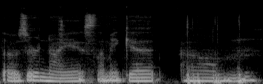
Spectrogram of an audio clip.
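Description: A middle-aged woman chats her way through a nail art unboxing, her voice croaky and gravelly, low and mellow in tone. She talks slowly and loosely, wandering between thoughts with plenty of fillers. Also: steady tone, a little hiss or hum. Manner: rambling, thinking aloud with many fillers. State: croaky from a sore throat. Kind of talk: casual unboxing chat. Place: tabletop crafting desk, camera overhead.

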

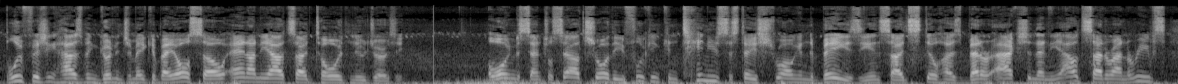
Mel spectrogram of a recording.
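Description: A man's voice: fairly high pitch, brisk, noisy background. A young man hosting a fishing report, reading scripted news and interviewing an angler in a tackle shop. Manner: easygoing, encouraging interviewer. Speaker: fishing show host and managing editor.

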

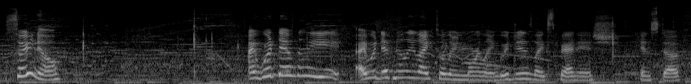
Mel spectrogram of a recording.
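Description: A young woman with a French Canadian accent, French her first language, talks to her stream in a fairly high, excitable voice. She swears freely, hums little tunes and bursts into exclamations, with faint game music playing underneath. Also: normal speed. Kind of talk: casual live-stream chat while gaming.

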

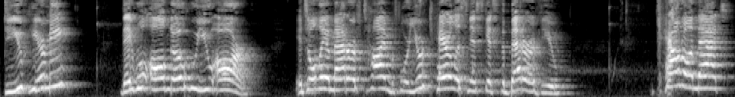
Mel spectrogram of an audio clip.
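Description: A woman's voice: extremely high pitch, expressive, unhurried, pushed and bright, heavily acted. An actress playing a proud, bitter female captain held prisoner, with theatrical, formal phrasing in a radio drama. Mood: anguished fury. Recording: roomy, echoing sound.

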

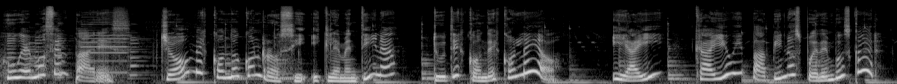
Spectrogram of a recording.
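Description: Warm young mother, children's cartoon, high voice, very animated, encouraging. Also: measured pace, faint music behind, full character voice. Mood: gentle. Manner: gentle, encouraging.

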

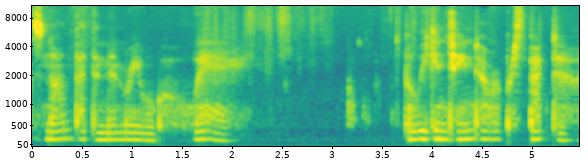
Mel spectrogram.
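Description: A woman whispering breathily in a soothing, reassuring way with long pauses, guiding an ASMR Reiki session. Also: fairly low pitch, flat delivery, warm tone, a little hiss or hum. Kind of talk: whispered ASMR personal attention.

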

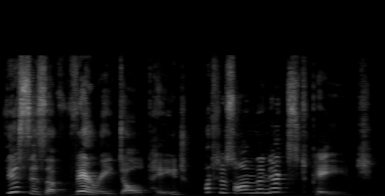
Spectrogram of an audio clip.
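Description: A woman's voice: on the high side, wildly swooping pitch, a little slow, slight background noise. A woman voicing a fearful little male monster in a storybook read-aloud, pleading, panicky and wailing. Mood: worried.

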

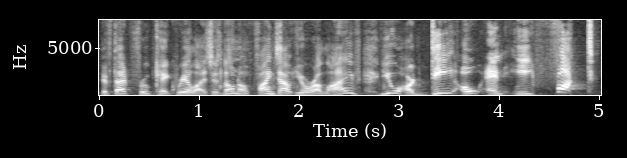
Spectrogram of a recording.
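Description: An irate middle-aged American government agent for a video game. His voice is high and swoops with emphasis. He scolds in exasperation. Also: sing-song, normal speed, fairly bright tone, exaggerated voice. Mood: exasperated. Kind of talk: video game cutscene acting.

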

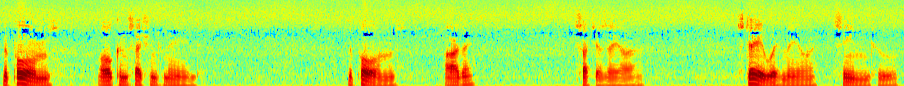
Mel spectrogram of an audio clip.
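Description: A man reading his own poetry in a solemn, measured, deliberate way with long pauses, as a poet at a reading. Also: sits low. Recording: dull lo-fi 1970s tape recording.

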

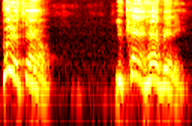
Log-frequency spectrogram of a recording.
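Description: A man's voice: high-pitched, huge pitch swings, measured pace, husky, heavily acted. A middle-aged man playing a boastful, stubborn early human in a dramatic play reading. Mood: defensive. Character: first Man, boastful, greedy, stubborn, awkward.

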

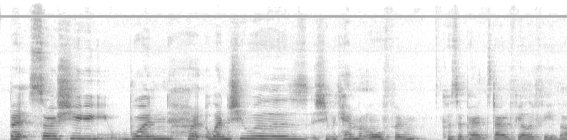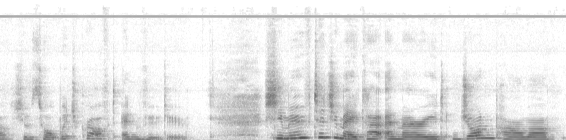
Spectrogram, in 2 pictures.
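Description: A young woman vlogging in her bedroom with a stuffy nose, chatting to camera in a rambling way and reading from her phone. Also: high-pitched. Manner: chatty and rambling, many fillers and restarts. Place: small bedroom indoors. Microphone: webcam in front of her.

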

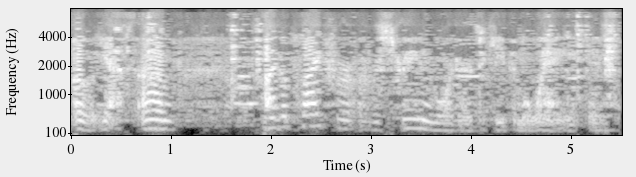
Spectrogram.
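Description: Actress as nervous mom talking to an investigator, hesitant, lo-fi tape, noisy background. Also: female voice, medium pitch, close to an everyday voice. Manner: hesitant, apologetic, halting. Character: nervous, chatty wife and mother, investigator's client. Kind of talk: naturalistic audio drama dialogue.

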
